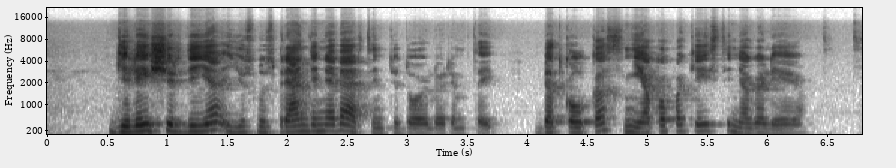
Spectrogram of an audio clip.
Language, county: Lithuanian, Klaipėda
